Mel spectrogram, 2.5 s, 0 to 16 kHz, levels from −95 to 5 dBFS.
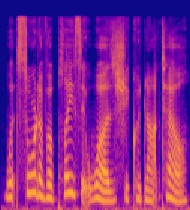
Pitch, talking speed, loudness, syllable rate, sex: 220 Hz, 260 wpm, -18 LUFS, 5.0 syllables/s, female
